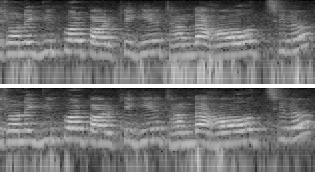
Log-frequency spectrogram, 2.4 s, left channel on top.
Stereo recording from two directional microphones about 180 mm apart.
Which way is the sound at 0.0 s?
5° left (ahead or behind).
